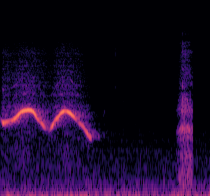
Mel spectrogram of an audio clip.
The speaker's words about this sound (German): Dabei stieß es einen leisen Pfiff aus.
